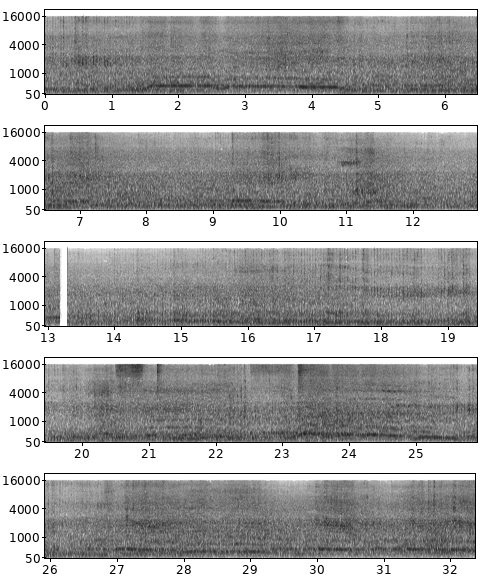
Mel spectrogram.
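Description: Stock car racing engines running in the pit lane, several at once. Their pitch keeps rising and falling as cars rev and drive past. The sound drops out for an instant about halfway through.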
